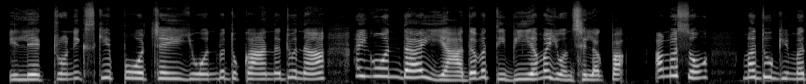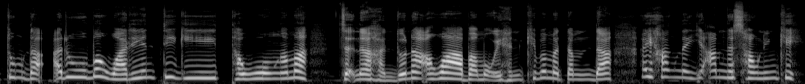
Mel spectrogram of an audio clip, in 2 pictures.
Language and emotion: Manipuri, angry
